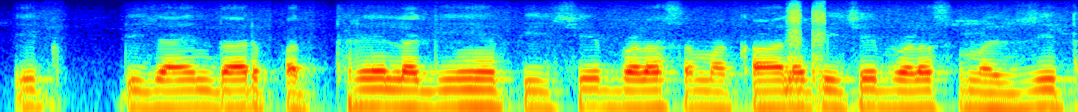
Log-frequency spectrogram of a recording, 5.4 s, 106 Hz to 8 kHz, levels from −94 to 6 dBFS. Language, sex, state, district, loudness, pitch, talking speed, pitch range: Hindi, male, Chhattisgarh, Raigarh, -15 LUFS, 125 Hz, 155 wpm, 120-125 Hz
